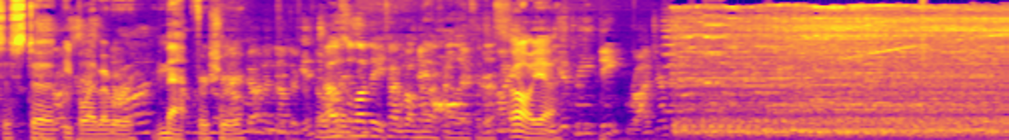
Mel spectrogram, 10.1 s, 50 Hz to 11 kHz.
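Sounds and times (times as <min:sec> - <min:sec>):
speech: 0:00.0 - 0:07.7
helicopter engine and rotor noise passing low overhead: 0:06.8 - 0:10.0.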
